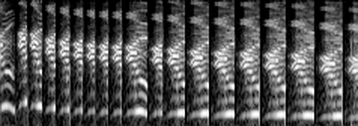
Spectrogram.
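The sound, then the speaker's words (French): A circuit-bent Dora the Explorer talking backpack, a children's toy, glitches out. Its electronic voice is chopped into a rapid, stuttering loop of repeated syllables that gradually slows, each fragment sliding upward in pitch. “C'est un jouet d'enfant, le sac à dos parlant de Dora l'exploratrice, qu'un bidouilleur astucieux a bricolé pour en extraire ses sons.”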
